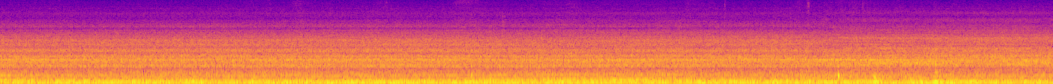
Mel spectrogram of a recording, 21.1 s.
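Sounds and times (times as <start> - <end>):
train rumbling past: 13.5 - 21.0.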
